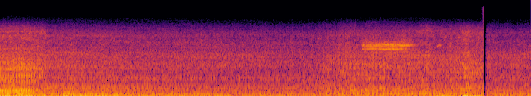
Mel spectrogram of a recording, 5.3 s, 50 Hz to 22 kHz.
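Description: Steady wind and road roar while riding a 2024 Husqvarna Svartpilen 401 motorcycle through the city, a loud continuous rushing hum with engine drone beneath, briefly swelling near the end.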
